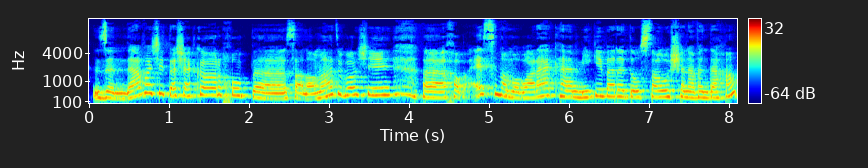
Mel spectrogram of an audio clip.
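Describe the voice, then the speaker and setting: A woman's voice: a little high, a little mellow, echoey room. A woman hosting a call-in radio show, chatting cheerfully with a caller and laughing often. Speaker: radio host.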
